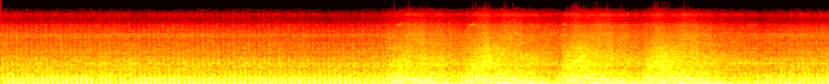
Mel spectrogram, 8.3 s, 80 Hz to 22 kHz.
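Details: Honda CRF250R engine in a go-kart after water pump rebuild (new shaft, seals, bearing) for a coolant leak, test run: strong steady single-cylinder beat with quick throttle blips, pulling cleanly and evenly; normal running.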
